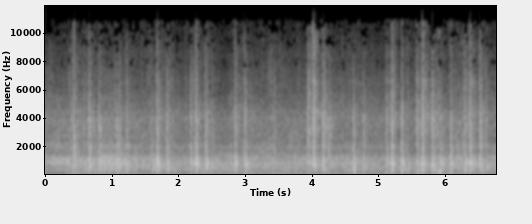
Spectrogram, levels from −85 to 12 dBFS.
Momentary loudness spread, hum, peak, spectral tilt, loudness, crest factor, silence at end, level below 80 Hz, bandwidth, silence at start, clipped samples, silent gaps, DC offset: 5 LU; none; 0 dBFS; -2.5 dB/octave; -13 LUFS; 14 dB; 0 s; -32 dBFS; 12 kHz; 0 s; under 0.1%; none; under 0.1%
